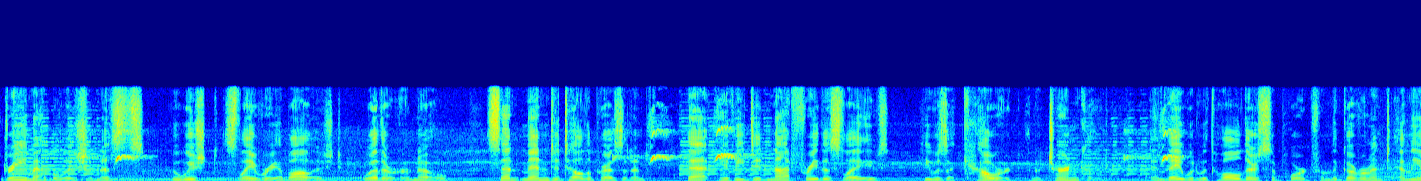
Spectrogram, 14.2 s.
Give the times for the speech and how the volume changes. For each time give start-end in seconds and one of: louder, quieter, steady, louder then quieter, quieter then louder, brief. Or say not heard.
0.1-14.1 steady.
